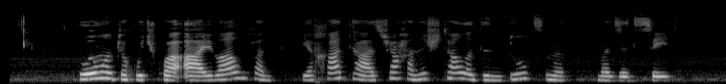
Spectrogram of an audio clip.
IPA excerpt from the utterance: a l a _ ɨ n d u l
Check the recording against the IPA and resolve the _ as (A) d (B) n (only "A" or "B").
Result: A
